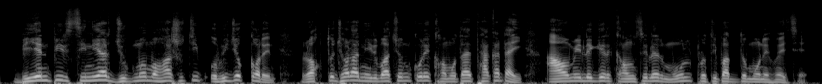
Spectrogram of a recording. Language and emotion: Bengali, neutral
